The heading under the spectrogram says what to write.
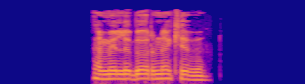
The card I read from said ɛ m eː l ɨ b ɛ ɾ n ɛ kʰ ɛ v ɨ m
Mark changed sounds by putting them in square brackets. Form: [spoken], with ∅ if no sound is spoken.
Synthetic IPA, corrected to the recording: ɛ m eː l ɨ b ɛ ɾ n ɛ kʰ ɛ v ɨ [n]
